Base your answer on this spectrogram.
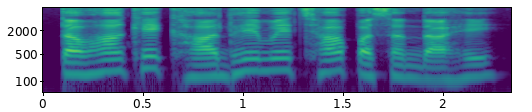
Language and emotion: Sindhi, neutral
